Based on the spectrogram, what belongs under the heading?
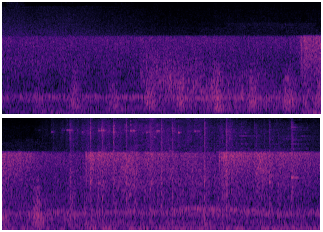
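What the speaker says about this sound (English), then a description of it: "This rain is almost hard to see through." Heavy rain pours steadily on a train with a low rumble of thunder underneath, dense and continuous, growing harsher and louder partway through.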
